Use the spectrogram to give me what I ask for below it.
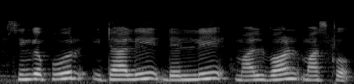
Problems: background sounds at intervals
